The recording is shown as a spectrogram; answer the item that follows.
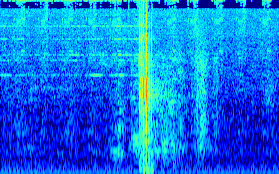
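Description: A quiet room with one brief knock or rustle near the microphone about two seconds in, followed by a much fainter one about a second later.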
